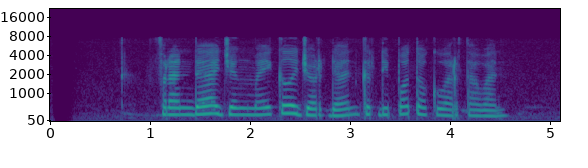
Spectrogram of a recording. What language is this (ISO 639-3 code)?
sun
